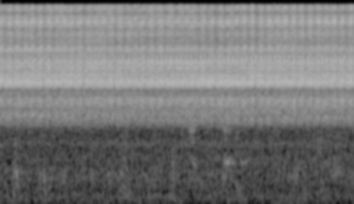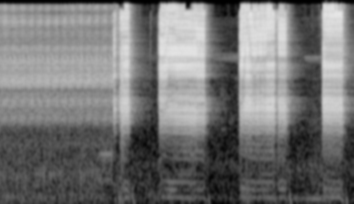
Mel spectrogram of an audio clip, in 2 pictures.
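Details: Insect calling at night: a steady, thin high-pitched trill runs for about seven seconds, then gives way to three loud, harsh buzzing bursts separated by short silences.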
